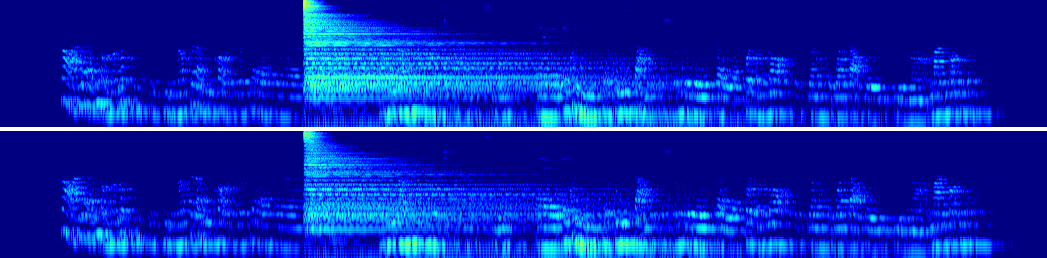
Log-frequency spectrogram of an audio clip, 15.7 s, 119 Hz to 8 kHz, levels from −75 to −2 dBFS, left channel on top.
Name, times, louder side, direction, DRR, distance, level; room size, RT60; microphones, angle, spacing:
voice 1, 0.9-5.2 5.7-14.6, equal, 5° left, -9 dB, 2.4 m, -52 dB
Gong, 4.5-10.4, left 6 dB, 85° left, 0.7 m, -39 dB
6.2 x 5.9 x 2.9 m, 0.97 s
head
